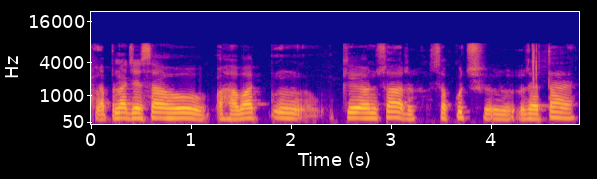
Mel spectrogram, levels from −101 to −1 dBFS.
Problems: constant background noise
